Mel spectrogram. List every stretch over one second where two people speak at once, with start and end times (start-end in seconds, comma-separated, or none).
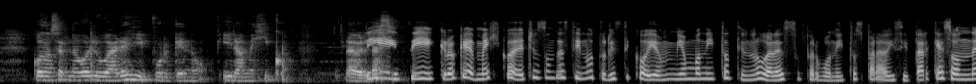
none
